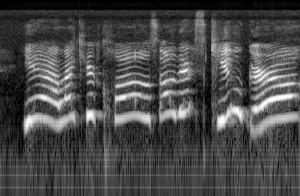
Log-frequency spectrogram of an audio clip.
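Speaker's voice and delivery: put-on very high, very loud, gushing little-girl voice. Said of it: "she talks like this".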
